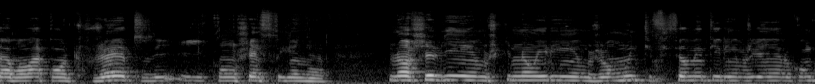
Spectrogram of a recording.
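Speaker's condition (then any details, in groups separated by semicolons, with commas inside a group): Cerebral palsy; uses a wheelchair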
